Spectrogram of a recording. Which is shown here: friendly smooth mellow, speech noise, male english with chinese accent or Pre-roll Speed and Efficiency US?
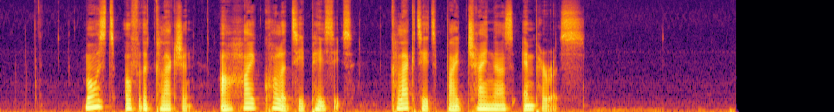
male english with chinese accent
